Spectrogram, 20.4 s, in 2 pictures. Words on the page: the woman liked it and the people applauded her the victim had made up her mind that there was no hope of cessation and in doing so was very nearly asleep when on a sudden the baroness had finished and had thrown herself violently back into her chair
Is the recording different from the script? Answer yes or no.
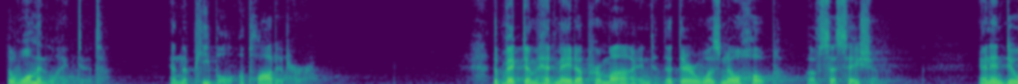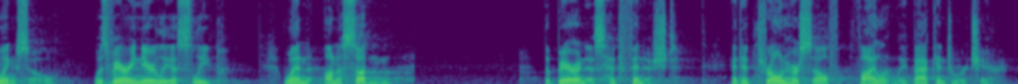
no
